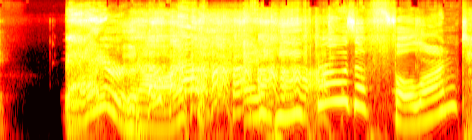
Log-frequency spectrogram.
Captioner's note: all laugh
